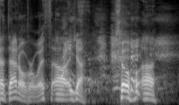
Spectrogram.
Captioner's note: she chuckles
